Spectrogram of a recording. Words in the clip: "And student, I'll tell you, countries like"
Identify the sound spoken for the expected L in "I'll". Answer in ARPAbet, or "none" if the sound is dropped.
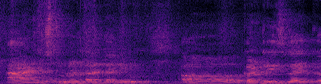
N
